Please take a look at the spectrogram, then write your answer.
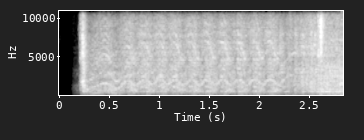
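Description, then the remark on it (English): A heavy commercial truck engine, at timber company Weyerhaeuser, running on compressed natural gas, turns over and settles into a steady, rumbling idle, with a deep diesel-like chug that grows slightly louder near the end. “While this commercial truck sounds like it has a typical diesel engine, it's actually running on compressed natural gas.”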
